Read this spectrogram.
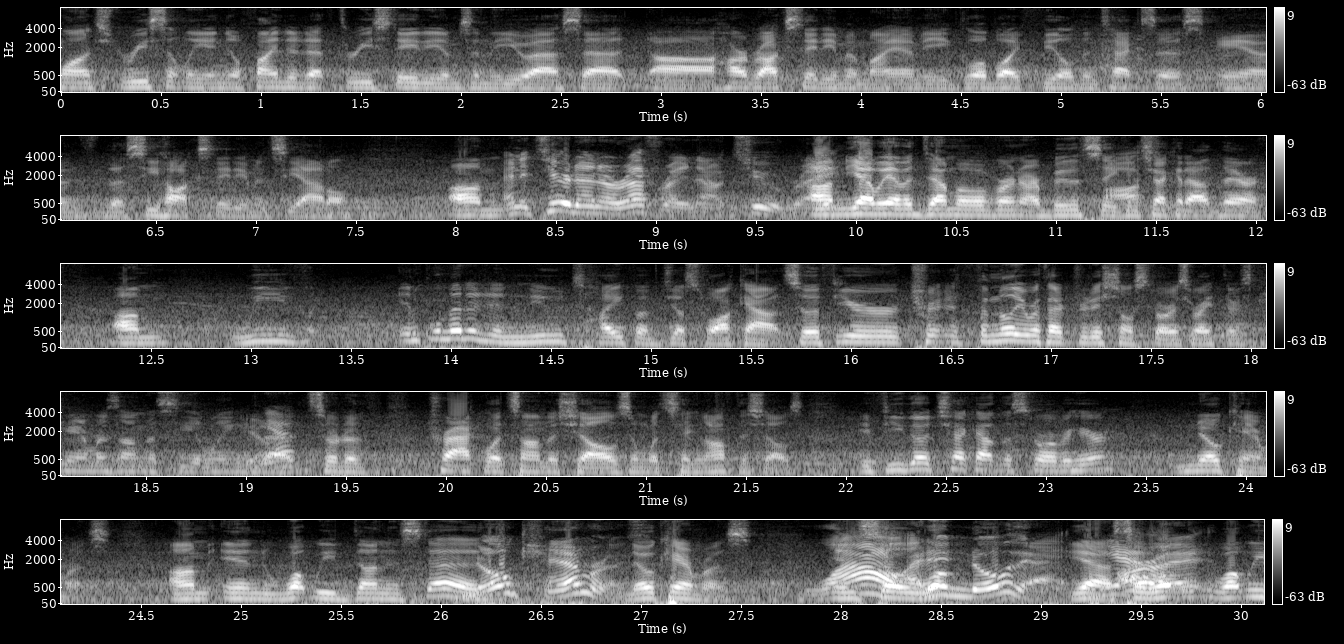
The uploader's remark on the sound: Live From NRF 2024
